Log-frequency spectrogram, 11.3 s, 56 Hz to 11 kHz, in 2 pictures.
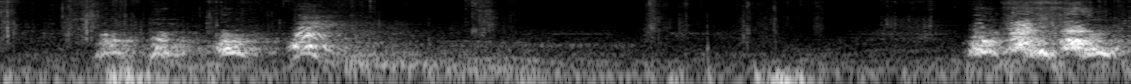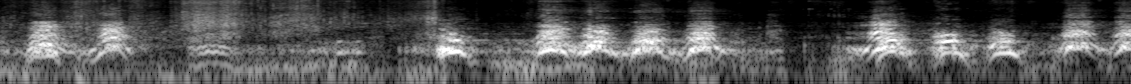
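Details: A neighbor's dog, recorded close up on 14 January 2024, barks in quick uneven bursts, a few sharp woofs, a pause, then longer runs of rapid barks with a low background hum.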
